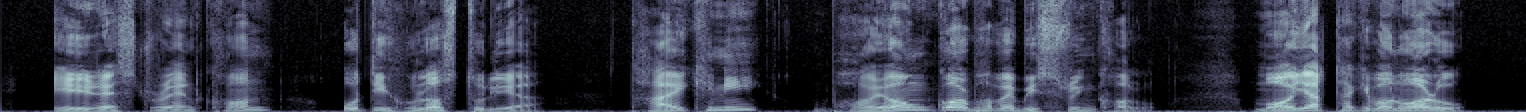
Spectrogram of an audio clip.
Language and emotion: Assamese, angry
